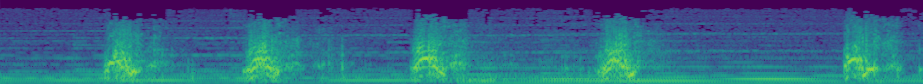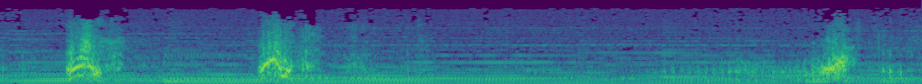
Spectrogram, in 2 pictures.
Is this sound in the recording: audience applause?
no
